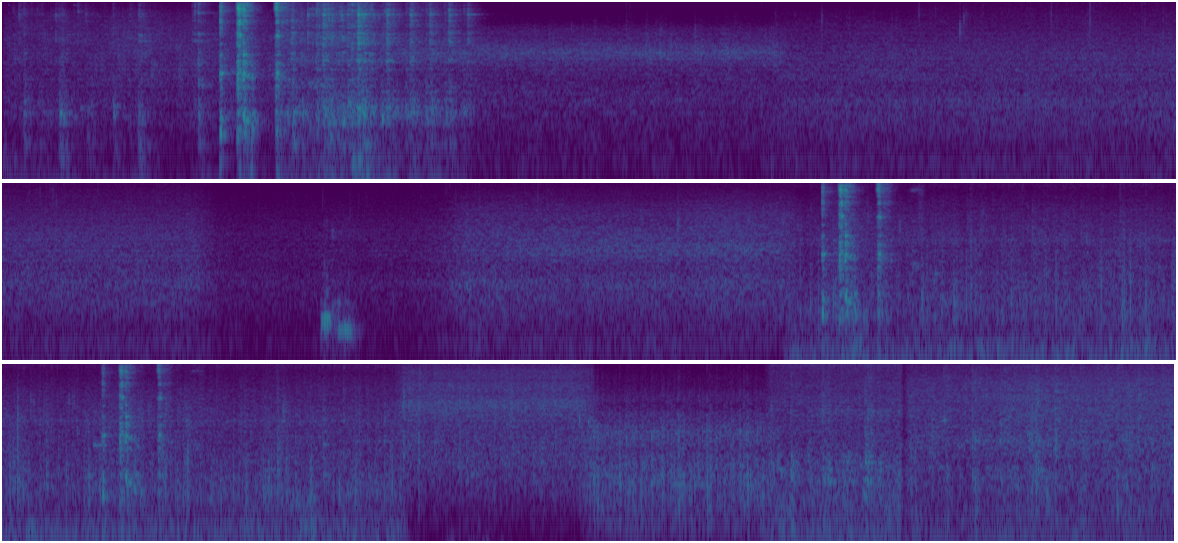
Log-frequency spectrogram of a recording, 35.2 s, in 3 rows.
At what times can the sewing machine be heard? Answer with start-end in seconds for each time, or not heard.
0.0-4.8.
